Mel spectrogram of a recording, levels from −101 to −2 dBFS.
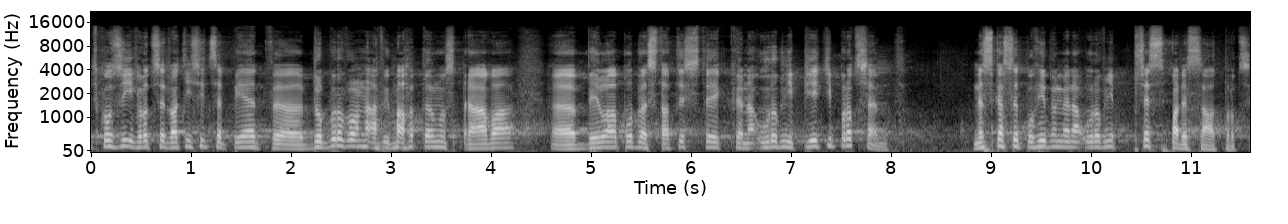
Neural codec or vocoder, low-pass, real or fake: codec, 44.1 kHz, 3.4 kbps, Pupu-Codec; 14.4 kHz; fake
